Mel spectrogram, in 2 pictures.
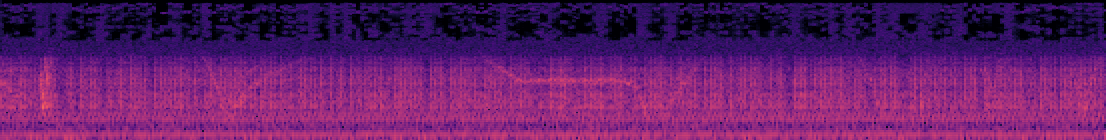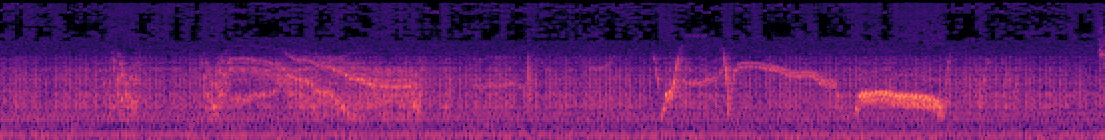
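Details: Eatons Universal Electrohome floorstanding tube radio after replacing the last two original wax capacitors: steady low buzz under static and whistling sweeps as the dial turns; mains hum, source not yet found.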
